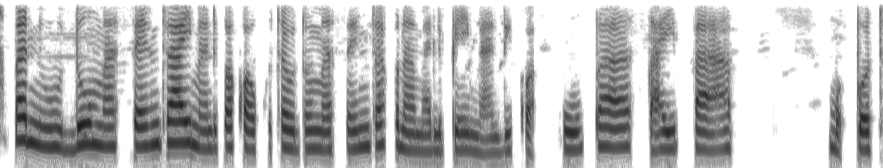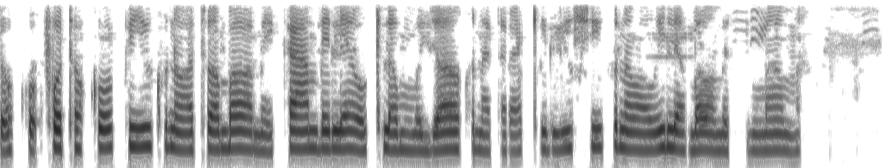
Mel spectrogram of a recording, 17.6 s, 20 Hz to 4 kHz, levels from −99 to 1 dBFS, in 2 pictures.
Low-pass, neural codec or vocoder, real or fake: 3.6 kHz; none; real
